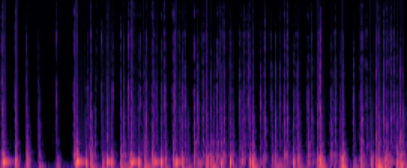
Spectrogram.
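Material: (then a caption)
Cardboard. Fingernails tap rapidly on the sides and plastic window of a hollow cardboard Madame Maxime Funko Pop box with the figure inside. A few spaced taps open the clip, then a dense, steady run of quick, dry, low hollow knocks follows with almost no ring.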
